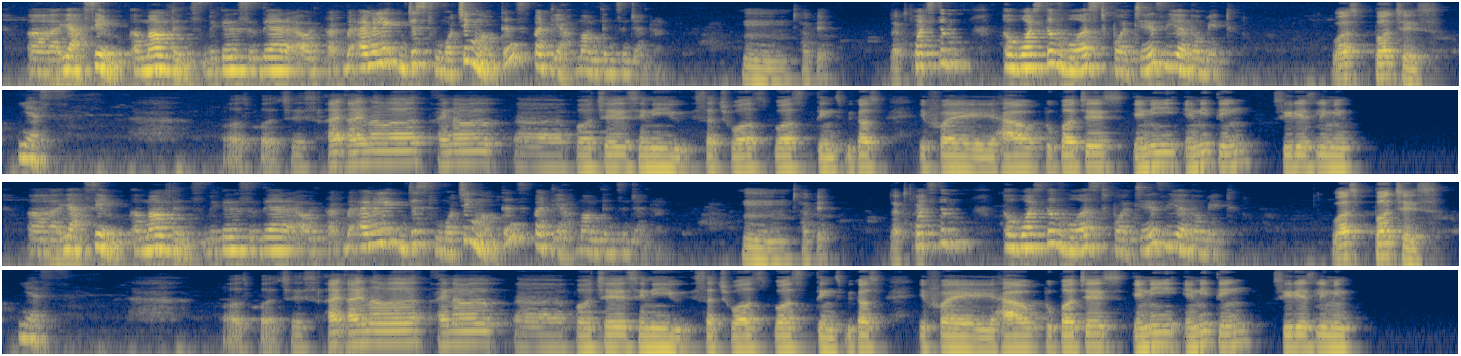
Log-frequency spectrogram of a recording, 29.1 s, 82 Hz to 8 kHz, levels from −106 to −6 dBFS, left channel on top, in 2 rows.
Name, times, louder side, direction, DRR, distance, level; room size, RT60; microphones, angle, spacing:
voice 1, 0.3-6.5 9.1-9.7 10.0-12.2 14.7-15.1, left 5 dB, 65° left, 0.4 m, -26 dB
voice 2, 7.4-8.2 8.9-9.2 13.3-14.3 16.1-16.3 16.8-23.3 23.7-27.0 27.3-28.0, right 1 dB, 20° right, 0.5 m, -30 dB
3.1 x 3.1 x 2.6 m
head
